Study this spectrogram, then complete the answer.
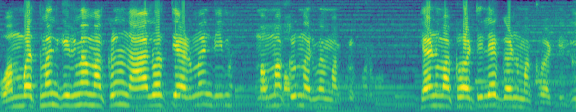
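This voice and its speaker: Over music in the background, a woman speaks at a high pitch with fairly even intonation. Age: 80s+. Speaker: farm laborer. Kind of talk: interview answer.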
